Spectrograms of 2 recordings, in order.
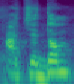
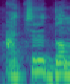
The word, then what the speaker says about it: Acheredom: Que maintenant on prononce Achedom, mais c'est Acheredom, l'armée de l'arrière.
